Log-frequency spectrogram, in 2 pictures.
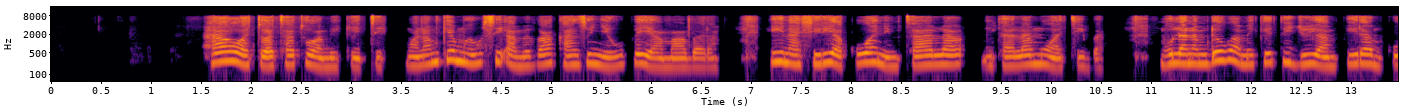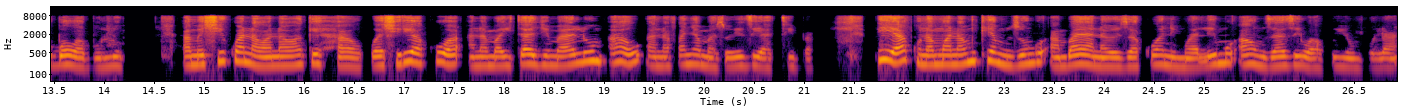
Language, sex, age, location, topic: Swahili, female, 25-35, Nairobi, education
